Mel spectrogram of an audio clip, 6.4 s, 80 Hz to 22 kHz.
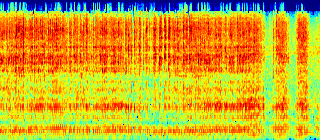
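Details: Mercury 135 outboard misfiring while revving: a rough, uneven, wavering pitch with stumbles and dropouts; the spark plugs are suspected but not confirmed.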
